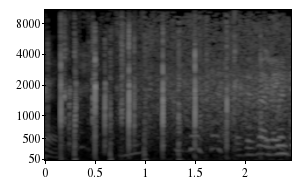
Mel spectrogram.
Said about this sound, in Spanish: Que se ha ganado un aplauso, no se lo ha ganado.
